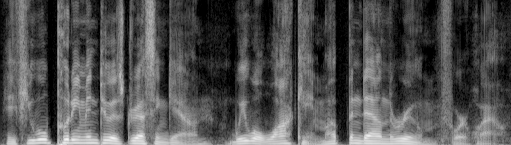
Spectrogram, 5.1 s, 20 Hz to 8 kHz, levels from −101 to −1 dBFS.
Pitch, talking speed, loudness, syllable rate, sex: 115 Hz, 245 wpm, -17 LUFS, 5.0 syllables/s, male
